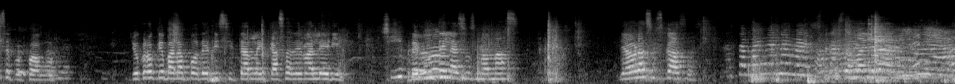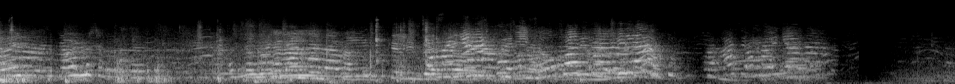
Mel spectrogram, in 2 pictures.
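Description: A woman talks warmly to children nearby.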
